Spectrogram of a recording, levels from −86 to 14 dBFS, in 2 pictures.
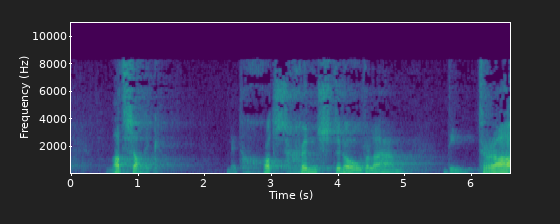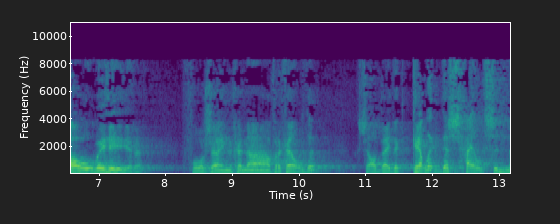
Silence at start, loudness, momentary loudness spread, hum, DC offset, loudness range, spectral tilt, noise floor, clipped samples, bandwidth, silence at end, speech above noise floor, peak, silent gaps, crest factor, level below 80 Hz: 0.6 s; -19 LUFS; 21 LU; none; under 0.1%; 7 LU; -5.5 dB/octave; -58 dBFS; under 0.1%; 8.8 kHz; 0 s; 39 dB; 0 dBFS; none; 20 dB; -66 dBFS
